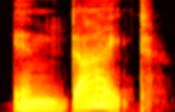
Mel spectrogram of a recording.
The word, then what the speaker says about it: indict: fixture in the spelling the word indict also got a new silent letter C through this process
